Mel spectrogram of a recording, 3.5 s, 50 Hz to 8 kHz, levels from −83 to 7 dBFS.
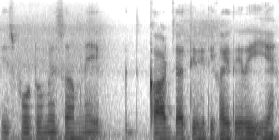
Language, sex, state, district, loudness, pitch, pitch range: Hindi, male, Uttar Pradesh, Shamli, -19 LUFS, 110 Hz, 105-110 Hz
